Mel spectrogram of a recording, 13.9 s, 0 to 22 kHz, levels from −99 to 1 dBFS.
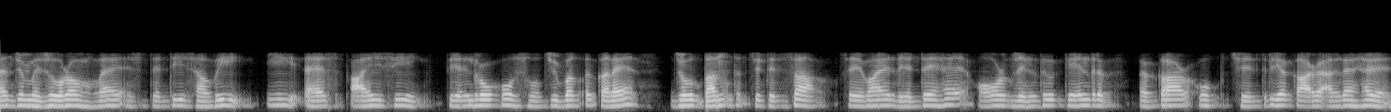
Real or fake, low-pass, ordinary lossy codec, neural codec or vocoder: fake; 3.6 kHz; none; autoencoder, 44.1 kHz, a latent of 192 numbers a frame, MeloTTS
